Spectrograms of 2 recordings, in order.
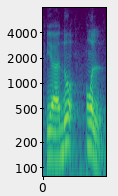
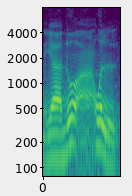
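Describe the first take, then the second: First: The sound is held and cut off. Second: The sound flows on without a break. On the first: The speaker calls it wrong. "tidak tertahan, bukan ya du'u" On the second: The speaker calls it right. "tapi dialirkan"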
